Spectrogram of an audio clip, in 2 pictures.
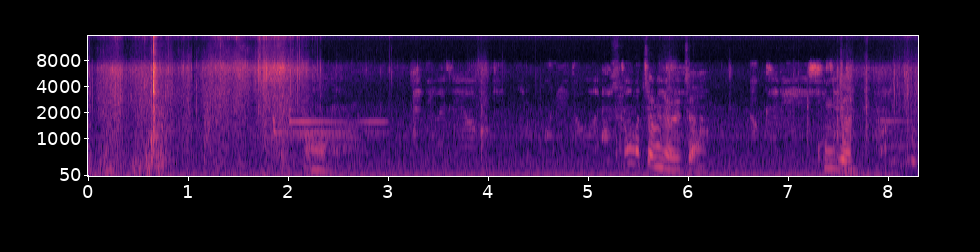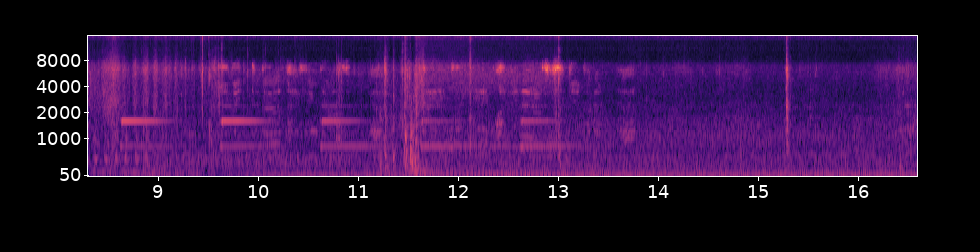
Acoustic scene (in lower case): car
